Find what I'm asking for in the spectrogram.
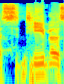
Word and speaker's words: sativa: And so that would then mean some of the information you have here about hemp comes from cannabis sativa. Is that how you say it? – Yeah. Sativa, some people call it sativa.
